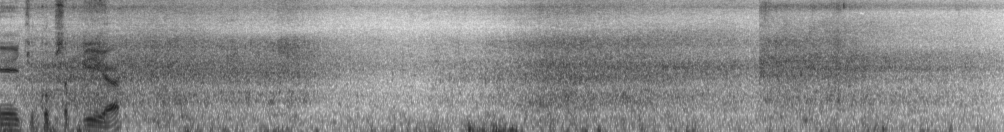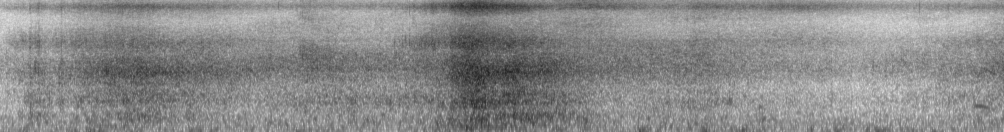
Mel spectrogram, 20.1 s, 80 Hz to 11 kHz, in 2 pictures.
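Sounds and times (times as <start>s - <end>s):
ocean surf breaking on a beach: 0.0s - 20.0s.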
